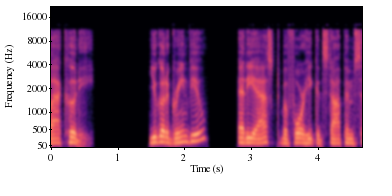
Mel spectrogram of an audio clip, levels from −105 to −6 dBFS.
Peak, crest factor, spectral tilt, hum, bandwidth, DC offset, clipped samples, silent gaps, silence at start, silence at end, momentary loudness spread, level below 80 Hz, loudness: -14 dBFS; 16 dB; -5 dB/octave; none; 12 kHz; under 0.1%; under 0.1%; 0.88-1.44 s, 2.38-2.72 s; 0 s; 0 s; 6 LU; -66 dBFS; -29 LUFS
